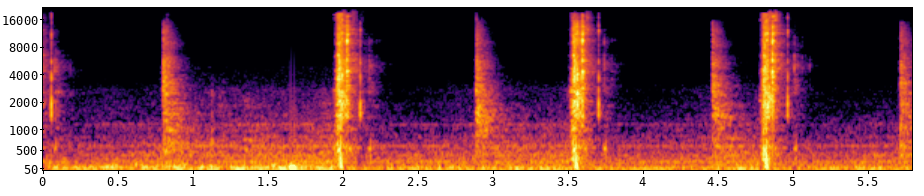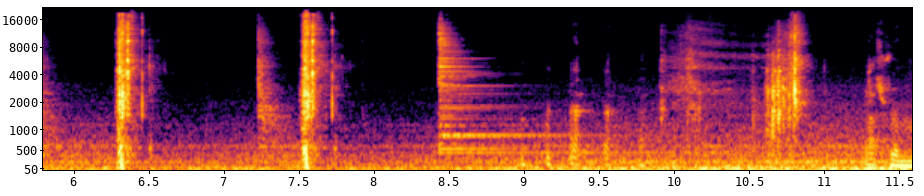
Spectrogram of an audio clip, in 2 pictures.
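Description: An airsoft Glock 19 gas pistol fires 0.3 gram BBs at a 40-meter target: sharp, evenly spaced cracks ring out one after another, about ten shots over steady background noise.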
